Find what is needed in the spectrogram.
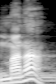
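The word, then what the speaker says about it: מָן: Así que en el original, cuando uno lee el maná, se pronuncia man.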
